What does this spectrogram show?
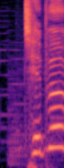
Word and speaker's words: Tiber: Tiber rhymes with Tiger.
